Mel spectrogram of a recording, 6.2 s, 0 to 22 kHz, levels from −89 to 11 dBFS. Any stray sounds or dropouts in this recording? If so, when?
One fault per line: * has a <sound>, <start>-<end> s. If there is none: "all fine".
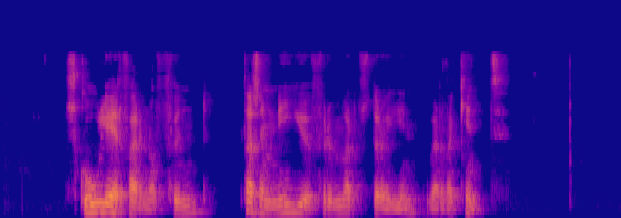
all fine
